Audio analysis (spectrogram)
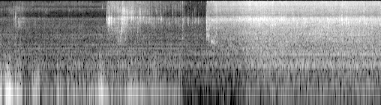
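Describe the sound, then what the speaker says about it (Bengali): Eggs fry in hot oil with salt, turmeric and chili in a pan. A soft hiss swells into a louder, steady sizzle that continues to the end. "ডিমগুলোকে নেড়ে ছেড়ে সুন্দর মতো ভেজে নেব"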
